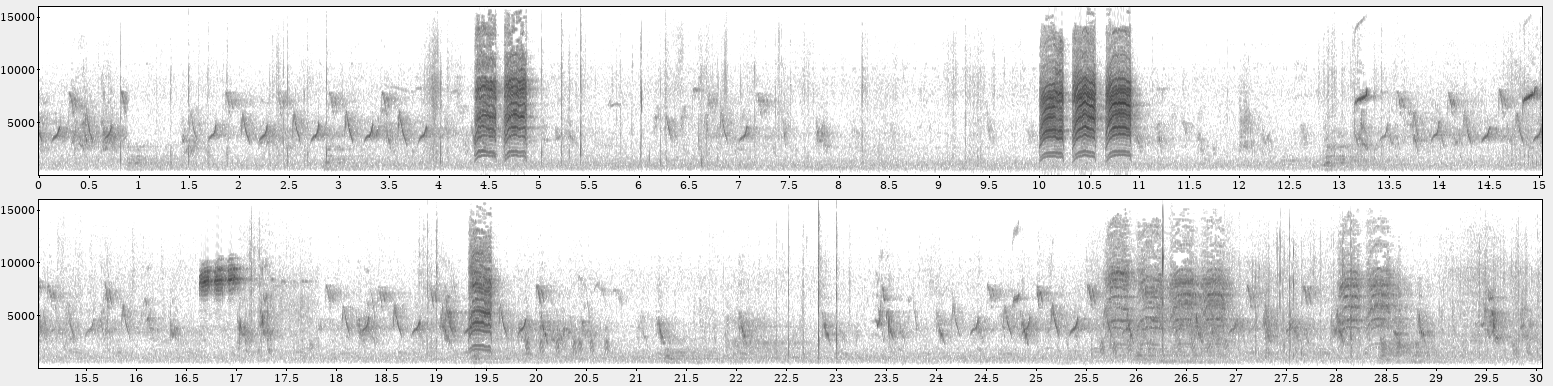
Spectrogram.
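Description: Wild songbirds calling: a running background of faint high chirps, broken by a few loud, sharp calls about four seconds in, three in quick succession around ten seconds, and more near seventeen and nineteen seconds. A denser burst of calling comes near the end.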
